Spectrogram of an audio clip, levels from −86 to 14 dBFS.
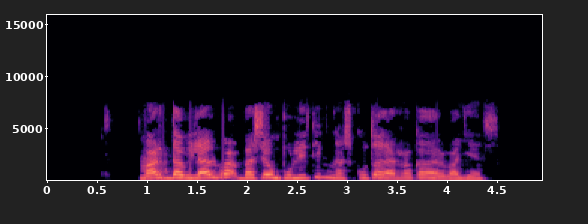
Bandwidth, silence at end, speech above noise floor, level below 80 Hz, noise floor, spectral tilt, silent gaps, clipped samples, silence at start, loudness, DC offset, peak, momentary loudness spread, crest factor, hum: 7.8 kHz; 0.45 s; 36 dB; -56 dBFS; -53 dBFS; -3.5 dB/octave; none; under 0.1%; 0.95 s; -17 LUFS; under 0.1%; -2 dBFS; 13 LU; 16 dB; none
